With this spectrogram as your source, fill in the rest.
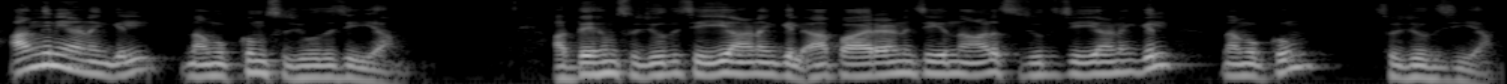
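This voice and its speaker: A man teaching Quran recitation rules, patiently slowing down to model each word. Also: medium pitch, a little mellow. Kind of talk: explaining recitation rules in a class.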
